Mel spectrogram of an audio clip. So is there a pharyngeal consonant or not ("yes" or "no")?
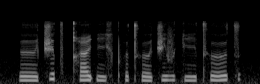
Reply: no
